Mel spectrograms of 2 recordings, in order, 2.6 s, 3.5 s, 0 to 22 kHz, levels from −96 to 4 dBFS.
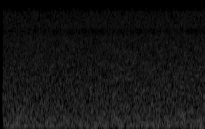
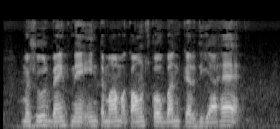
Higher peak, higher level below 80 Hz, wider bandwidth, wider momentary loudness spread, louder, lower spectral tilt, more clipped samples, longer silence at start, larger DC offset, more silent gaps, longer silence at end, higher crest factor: second, -56 dBFS vs -6 dBFS; second, -88 dBFS vs -62 dBFS; first, 16.5 kHz vs 11.5 kHz; second, 1 LU vs 7 LU; second, -67 LUFS vs -25 LUFS; second, -2.5 dB/octave vs -4.5 dB/octave; neither; second, 0 s vs 0.25 s; neither; neither; second, 0 s vs 0.5 s; second, 12 dB vs 18 dB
